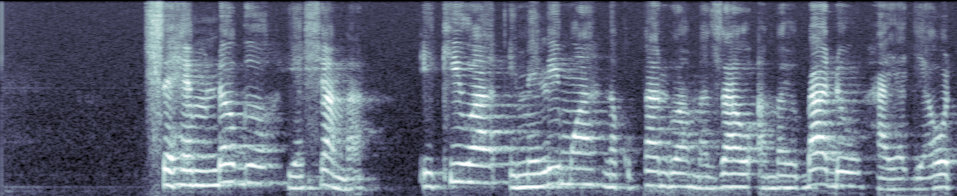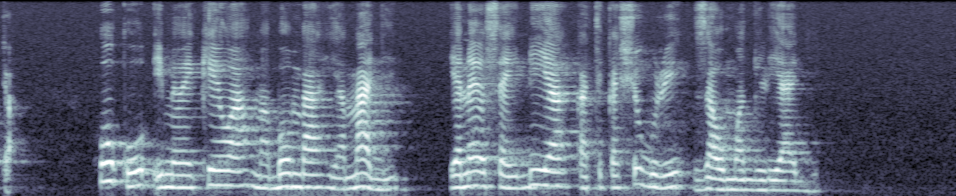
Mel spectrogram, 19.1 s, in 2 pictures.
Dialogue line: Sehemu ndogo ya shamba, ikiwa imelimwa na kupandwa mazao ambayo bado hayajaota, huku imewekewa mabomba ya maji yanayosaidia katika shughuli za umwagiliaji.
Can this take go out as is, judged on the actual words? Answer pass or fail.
pass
